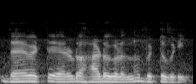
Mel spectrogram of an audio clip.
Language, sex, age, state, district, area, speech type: Kannada, male, 60+, Karnataka, Bangalore Rural, rural, read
